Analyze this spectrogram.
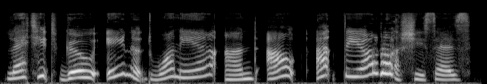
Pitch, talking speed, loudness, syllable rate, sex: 315 Hz, 170 wpm, -17 LUFS, 5.0 syllables/s, female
